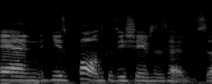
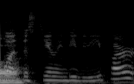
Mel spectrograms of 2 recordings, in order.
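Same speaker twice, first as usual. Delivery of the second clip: ordinary delivery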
